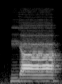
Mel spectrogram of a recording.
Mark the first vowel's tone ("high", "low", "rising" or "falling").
high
